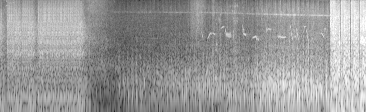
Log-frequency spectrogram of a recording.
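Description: Video game gunfire from a Blackhawk helicopter: a steady loud rotor drone with bursts of rapid automatic fire, building to a dense, louder barrage at the end.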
